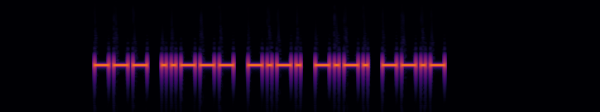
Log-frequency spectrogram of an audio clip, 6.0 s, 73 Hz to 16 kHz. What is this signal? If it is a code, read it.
Morse code, heard as a keyed tone, about 25 wpm, 700 Hz. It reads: O2CCQ
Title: Code Groups - 5 Letter:Numbers - 25wpm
